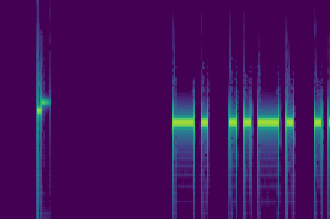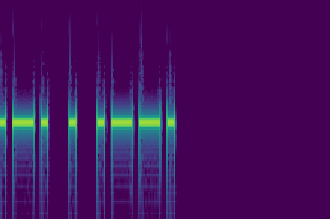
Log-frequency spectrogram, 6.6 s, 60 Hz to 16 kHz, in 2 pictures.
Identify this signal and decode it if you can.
Morse code, heard as a keyed tone, about 17 wpm, 700 Hz. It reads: NFFEP
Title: Code Groups - 5 Letters - 17wpm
